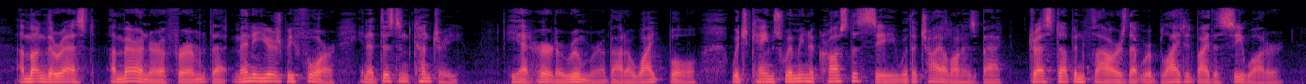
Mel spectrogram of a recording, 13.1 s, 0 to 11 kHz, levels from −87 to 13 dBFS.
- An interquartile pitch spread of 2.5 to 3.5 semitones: No, average, 4.3 semitones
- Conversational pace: No, fast, 210 wpm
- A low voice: Yes, very low, 95 Hz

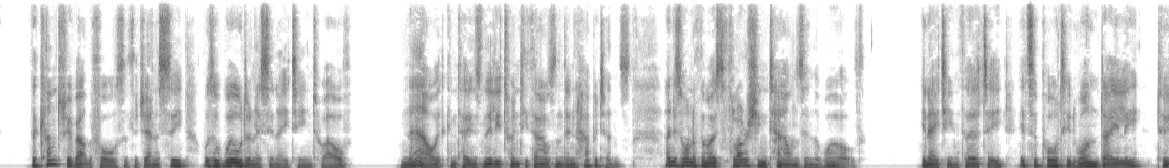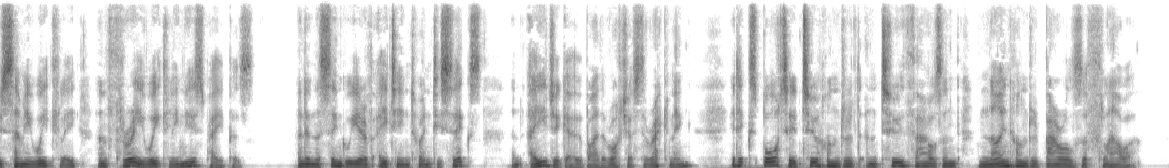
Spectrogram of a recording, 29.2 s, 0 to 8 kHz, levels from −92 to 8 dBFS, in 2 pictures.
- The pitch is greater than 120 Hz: No, low, 115 Hz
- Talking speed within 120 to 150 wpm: Yes, average, 145 wpm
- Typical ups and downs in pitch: Yes, average, 4.3 semitones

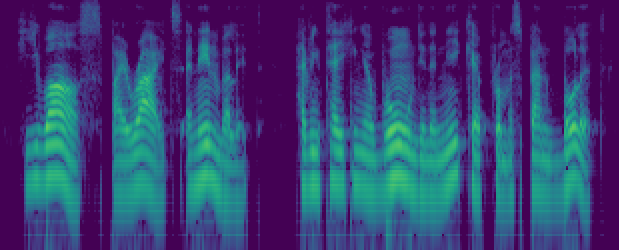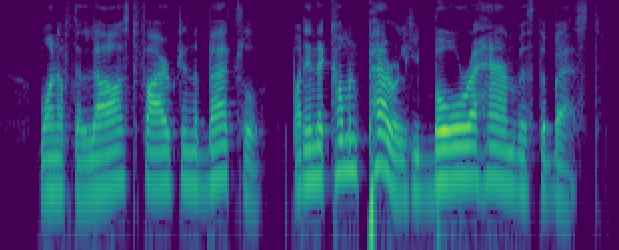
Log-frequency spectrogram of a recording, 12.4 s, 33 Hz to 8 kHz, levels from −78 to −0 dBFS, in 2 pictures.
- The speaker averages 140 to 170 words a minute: No, average, 180 wpm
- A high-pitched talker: No, medium, 140 Hz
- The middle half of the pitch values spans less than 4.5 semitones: Yes, average, 4.1 semitones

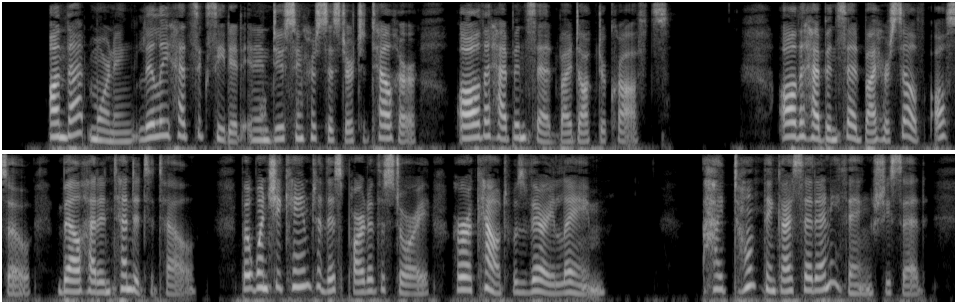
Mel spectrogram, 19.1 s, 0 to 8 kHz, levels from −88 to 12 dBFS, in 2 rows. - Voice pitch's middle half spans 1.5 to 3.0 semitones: No, average, 4.8 semitones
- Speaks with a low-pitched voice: No, high, 240 Hz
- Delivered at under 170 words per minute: No, average, 180 wpm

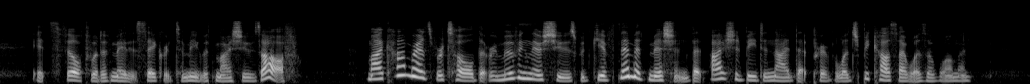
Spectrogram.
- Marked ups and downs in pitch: Yes, wide, 6.9 semitones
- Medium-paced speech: No, fast, 215 wpm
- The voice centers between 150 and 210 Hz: Yes, high, 190 Hz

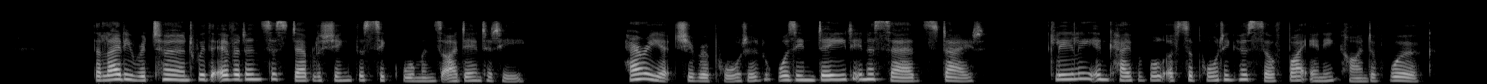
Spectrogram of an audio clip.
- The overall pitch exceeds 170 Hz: Yes, high, 190 Hz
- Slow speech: Yes, slow, 115 wpm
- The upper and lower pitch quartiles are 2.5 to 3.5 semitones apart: No, wide, 5.5 semitones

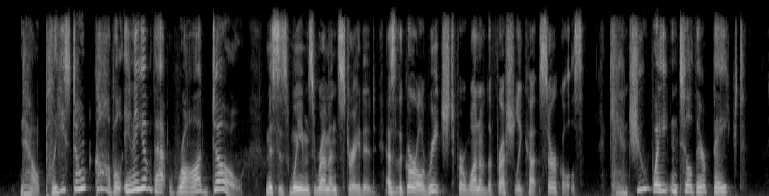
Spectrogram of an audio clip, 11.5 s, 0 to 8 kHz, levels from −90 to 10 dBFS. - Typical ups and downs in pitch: No, wide, 5.9 semitones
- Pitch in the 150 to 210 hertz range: Yes, high, 190 Hz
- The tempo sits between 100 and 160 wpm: Yes, average, 150 wpm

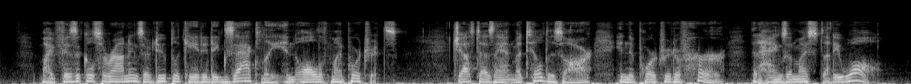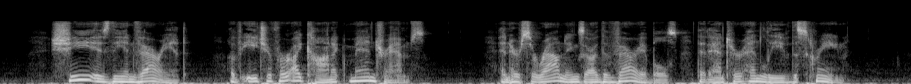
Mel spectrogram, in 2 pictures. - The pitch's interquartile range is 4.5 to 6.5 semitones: Yes, average, 4.9 semitones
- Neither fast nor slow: Yes, average, 160 wpm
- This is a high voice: No, low, 115 Hz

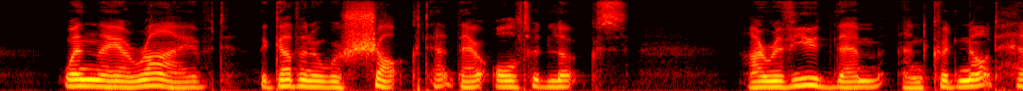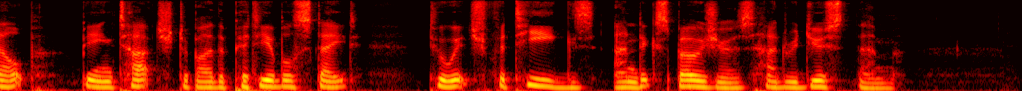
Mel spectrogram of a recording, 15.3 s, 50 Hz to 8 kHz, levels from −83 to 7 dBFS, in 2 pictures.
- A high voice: No, medium, 145 Hz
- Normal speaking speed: No, slow, 125 wpm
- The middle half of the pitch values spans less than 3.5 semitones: Yes, average, 2.7 semitones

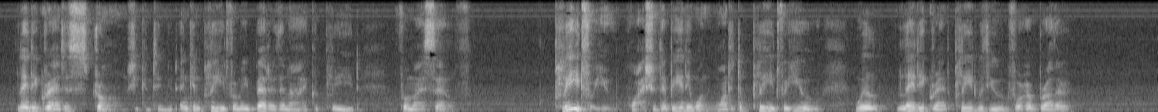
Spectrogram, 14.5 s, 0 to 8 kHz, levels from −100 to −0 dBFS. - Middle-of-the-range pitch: Yes, medium, 150 Hz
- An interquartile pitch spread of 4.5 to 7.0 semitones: Yes, wide, 5.4 semitones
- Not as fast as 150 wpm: No, average, 160 wpm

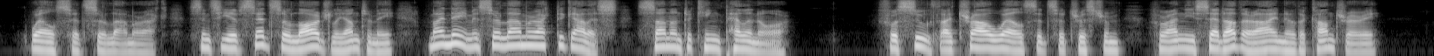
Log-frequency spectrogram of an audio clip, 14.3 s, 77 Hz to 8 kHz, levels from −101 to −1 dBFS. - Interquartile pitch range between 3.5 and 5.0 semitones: Yes, average, 4.6 semitones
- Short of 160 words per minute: No, average, 165 wpm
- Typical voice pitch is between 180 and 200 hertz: No, medium, 140 Hz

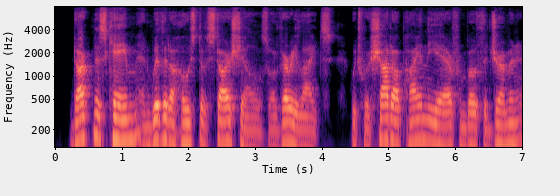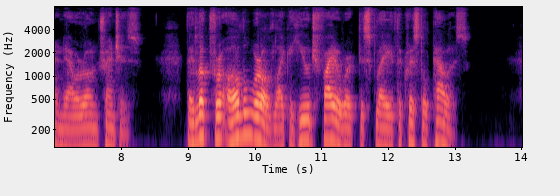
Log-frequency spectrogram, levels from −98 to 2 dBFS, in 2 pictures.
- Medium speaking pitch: No, low, 120 Hz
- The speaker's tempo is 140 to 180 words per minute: No, average, 190 wpm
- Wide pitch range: No, average, 4.5 semitones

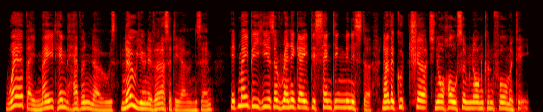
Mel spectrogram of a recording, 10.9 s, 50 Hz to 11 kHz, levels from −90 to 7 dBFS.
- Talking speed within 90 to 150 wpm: Yes, average, 140 wpm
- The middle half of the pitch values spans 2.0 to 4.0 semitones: No, average, 4.7 semitones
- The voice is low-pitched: No, medium, 175 Hz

